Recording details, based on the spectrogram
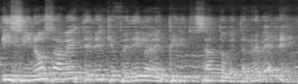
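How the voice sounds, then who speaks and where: A man preaching a fervent Pentecostal sermon in a church hall, often shouting. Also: high-pitched, expressive, fast talker. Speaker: pastor. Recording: echoey church hall, mic at a distance, faint music.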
